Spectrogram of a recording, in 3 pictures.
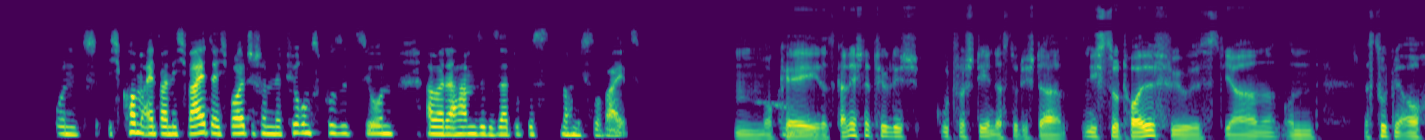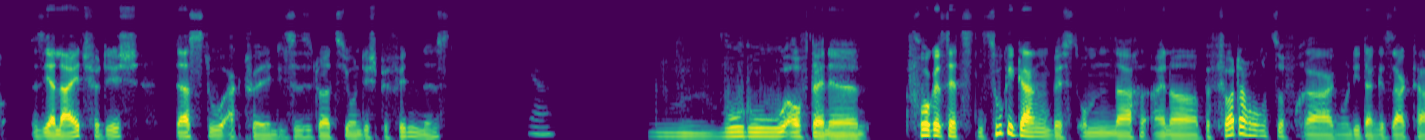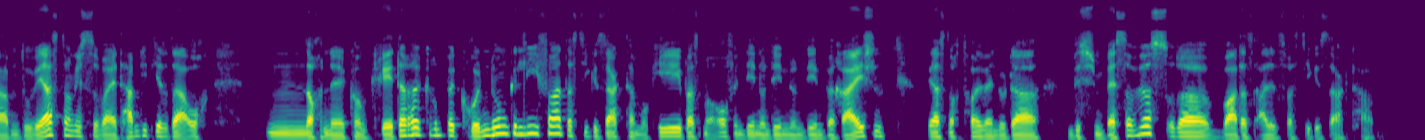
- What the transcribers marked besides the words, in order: siren; drawn out: "Wo"
- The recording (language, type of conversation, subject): German, advice, Ist jetzt der richtige Zeitpunkt für einen Jobwechsel?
